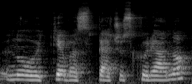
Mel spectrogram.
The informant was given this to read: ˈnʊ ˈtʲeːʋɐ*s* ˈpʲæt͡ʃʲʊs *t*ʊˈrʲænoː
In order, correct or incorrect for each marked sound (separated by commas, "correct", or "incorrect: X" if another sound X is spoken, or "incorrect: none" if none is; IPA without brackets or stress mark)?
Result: correct, incorrect: k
